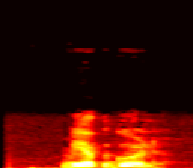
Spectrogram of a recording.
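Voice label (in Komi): "медгӧль", Komi-Zyrian, female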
